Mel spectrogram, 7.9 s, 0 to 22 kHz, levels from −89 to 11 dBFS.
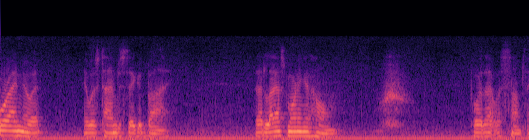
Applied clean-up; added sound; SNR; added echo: none; none; none; none.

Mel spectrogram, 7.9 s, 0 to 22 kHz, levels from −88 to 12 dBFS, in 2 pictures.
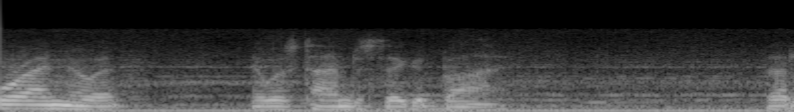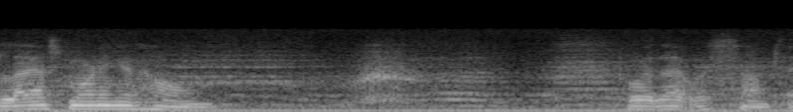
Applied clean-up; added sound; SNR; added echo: none; Brass instrument; 17 dB; none.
